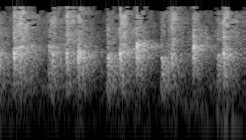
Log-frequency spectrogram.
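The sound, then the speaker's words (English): A short burst of audience applause welcoming a guest on the Matt Brown Show: many hands clapping at once in a dense, crackling wash of sharp overlapping claps, fairly loud and steady, with no voices. “Round of applause, guys.”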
